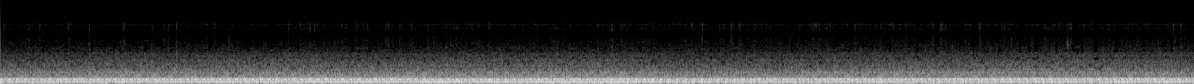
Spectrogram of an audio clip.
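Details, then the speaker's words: Car with a bad left wheel bearing driving on wet roads around 55 mph: constant low droning hum that grows louder with speed; bearing not yet fixed. "as I start moving faster you can tell the noise gets louder about 55 and it's just getting louder and louder"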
